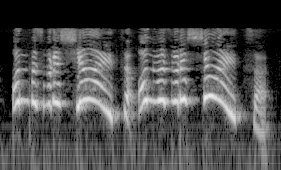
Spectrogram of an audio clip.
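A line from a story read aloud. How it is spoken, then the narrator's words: Shouting. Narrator (Russian): она закричала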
